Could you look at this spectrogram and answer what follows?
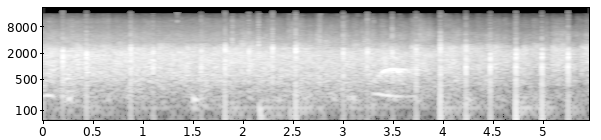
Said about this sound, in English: First, give a round of applause to all the speakers.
